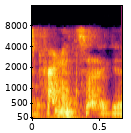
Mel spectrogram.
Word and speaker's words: Koenigsegg: Okay, so the Koenigsegg, I don't know, how would you say this? K-O-E. – It's Koenigsegg, yeah, you said it right.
